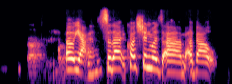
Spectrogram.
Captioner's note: student quietly talking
